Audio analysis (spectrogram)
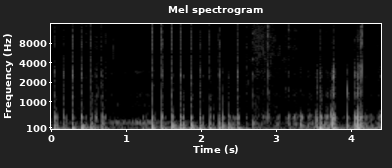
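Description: A pointed metal pick scratches and digs into the lettering of a small, solid gold-painted plaster bar held in gloved hands, piling up white plaster dust. The sound is a rapid, uneven run of short, dry scratching ticks and scrapes that rise and fall in bursts, with a dull, low-heavy body and little ring.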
